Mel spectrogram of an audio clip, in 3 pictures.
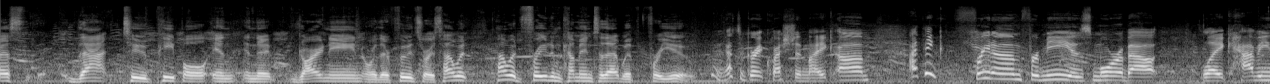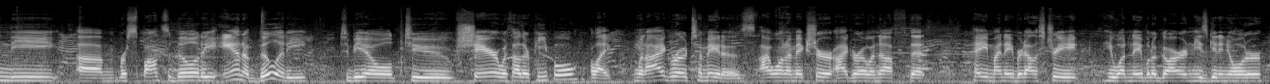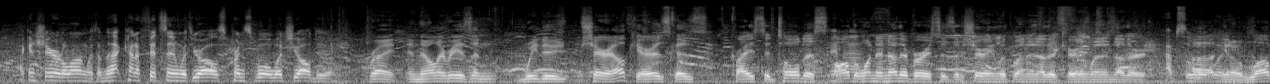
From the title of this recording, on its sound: Homesteaders Of America 2022 Conference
